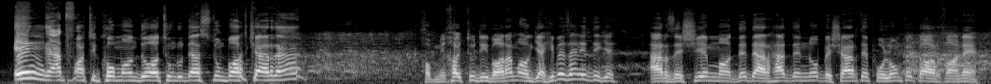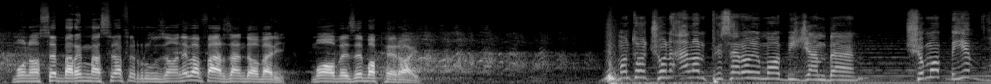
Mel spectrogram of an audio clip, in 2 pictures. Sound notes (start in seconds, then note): 2.8 laughter; 8.9 laughter; 16.1 laughter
